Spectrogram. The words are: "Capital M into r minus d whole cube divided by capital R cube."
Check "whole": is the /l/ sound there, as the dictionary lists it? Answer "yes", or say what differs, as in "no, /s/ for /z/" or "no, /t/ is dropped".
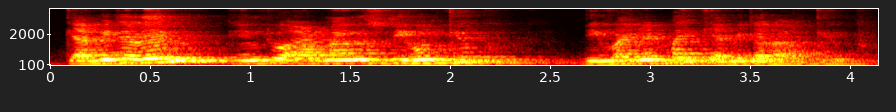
no, /n/ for /l/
